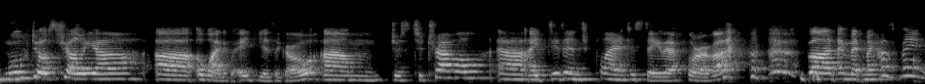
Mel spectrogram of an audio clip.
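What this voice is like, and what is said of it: Foreign accent in English. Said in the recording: “I hear a beautiful accent.”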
